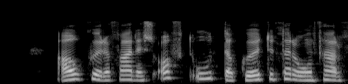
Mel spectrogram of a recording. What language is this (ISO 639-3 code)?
isl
